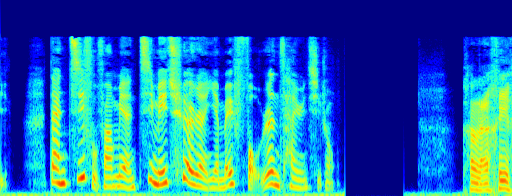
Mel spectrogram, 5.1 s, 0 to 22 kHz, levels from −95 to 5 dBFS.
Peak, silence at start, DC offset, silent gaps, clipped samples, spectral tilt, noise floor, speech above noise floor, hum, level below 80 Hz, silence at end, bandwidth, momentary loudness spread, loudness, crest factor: -6 dBFS; 0 s; under 0.1%; 3.44-3.51 s, 3.97-4.03 s; under 0.1%; -4 dB/octave; -48 dBFS; 27 dB; none; -50 dBFS; 0 s; 10.5 kHz; 13 LU; -21 LUFS; 18 dB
